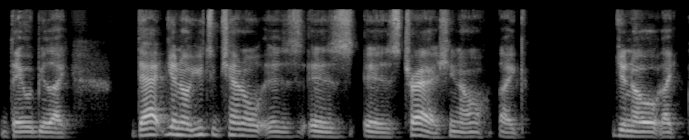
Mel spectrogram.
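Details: Stuttering in a man who stutters and attends stuttering support group meetings.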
